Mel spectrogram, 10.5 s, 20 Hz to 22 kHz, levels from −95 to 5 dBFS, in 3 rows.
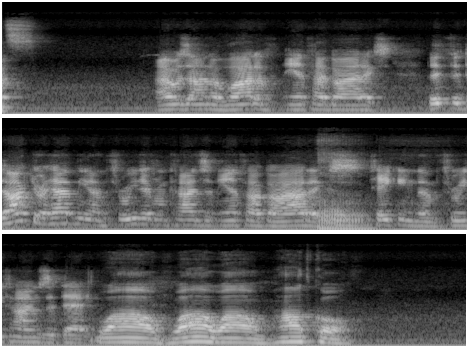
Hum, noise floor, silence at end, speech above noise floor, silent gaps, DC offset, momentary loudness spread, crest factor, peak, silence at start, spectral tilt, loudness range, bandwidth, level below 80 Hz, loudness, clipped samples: none; -49 dBFS; 0.8 s; 27 dB; none; 2%; 10 LU; 20 dB; -4 dBFS; 0 s; -4.5 dB/octave; 3 LU; 13 kHz; -44 dBFS; -22 LUFS; under 0.1%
